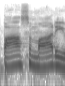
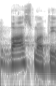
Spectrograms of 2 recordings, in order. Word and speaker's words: basmati: literally can't pronounce any my girlfriend says like bah Samadhi rice and I laughed so hard and it's you can't say basmati like you can't say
